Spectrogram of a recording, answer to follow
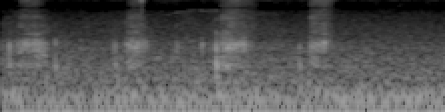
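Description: Near silence with four or five faint, short scratchy rustles.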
